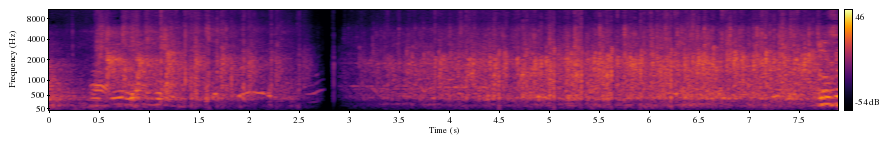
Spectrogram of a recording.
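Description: An audience claps and cheers at a live show, loud and dense, with voices calling out over it; the applause cuts off abruptly near the three-second mark, then swells back up and keeps building.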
